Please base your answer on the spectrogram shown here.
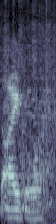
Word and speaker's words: Igor: It's pronounced Igor.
